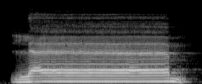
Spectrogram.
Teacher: লাম হরফটির মাখরাজ হলো জিহ্বার আগার কিনারা উপরের দাঁতের মাড়ির সঙ্গে লাগিয়ে উচ্চারিত হয়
